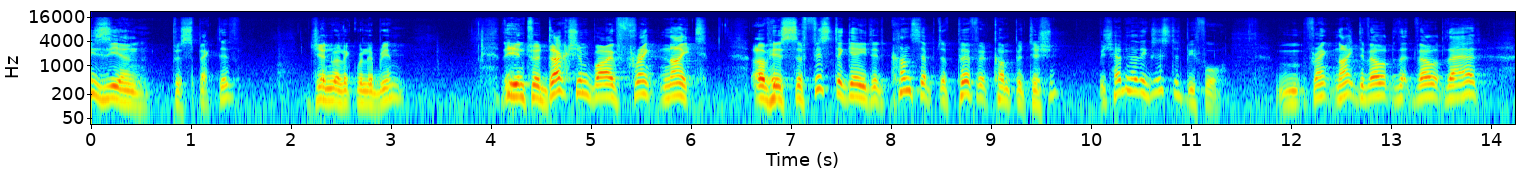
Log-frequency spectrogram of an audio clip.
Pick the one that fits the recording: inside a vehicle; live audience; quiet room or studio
live audience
